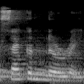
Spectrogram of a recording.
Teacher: Ý C có đuôi ARI, đuôi ARI làm trọng âm dịch chuyển 4 âm, vậy secondary trọng âm sẽ rơi vào âm đầu tiên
